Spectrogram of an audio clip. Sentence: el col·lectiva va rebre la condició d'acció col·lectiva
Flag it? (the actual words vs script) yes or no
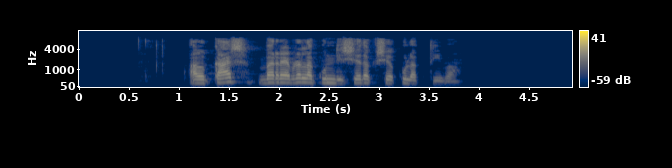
yes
